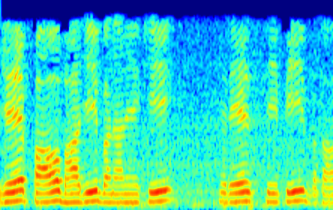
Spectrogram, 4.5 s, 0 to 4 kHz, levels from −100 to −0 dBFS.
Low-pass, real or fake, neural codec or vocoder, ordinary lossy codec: 3.6 kHz; real; none; MP3, 24 kbps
